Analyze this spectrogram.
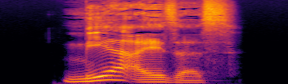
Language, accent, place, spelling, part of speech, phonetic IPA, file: German, Germany, Berlin, Meereises, noun, [ˈmeːɐ̯ˌʔaɪ̯zəs], De-Meereises.ogg
- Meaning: genitive singular of Meereis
